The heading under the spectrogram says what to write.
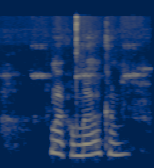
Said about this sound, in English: I hear we got some crickets in the audience tonight.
